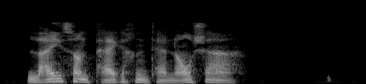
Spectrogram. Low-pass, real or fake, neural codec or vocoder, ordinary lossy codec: 7.2 kHz; real; none; MP3, 32 kbps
